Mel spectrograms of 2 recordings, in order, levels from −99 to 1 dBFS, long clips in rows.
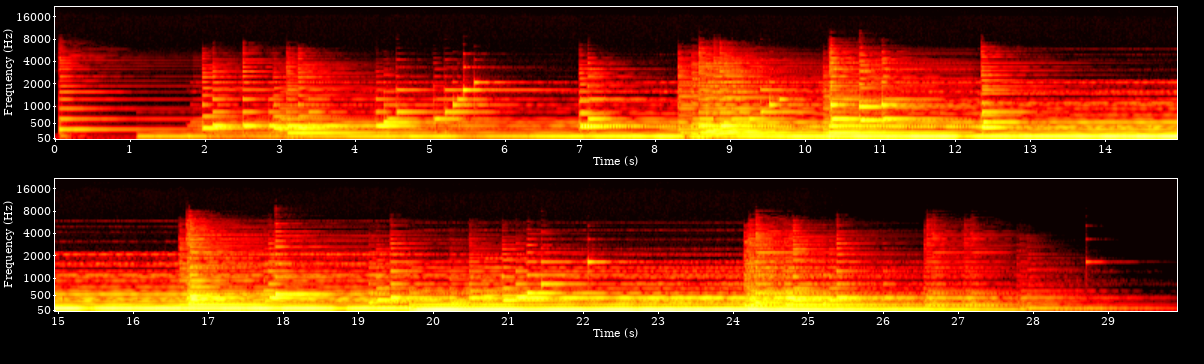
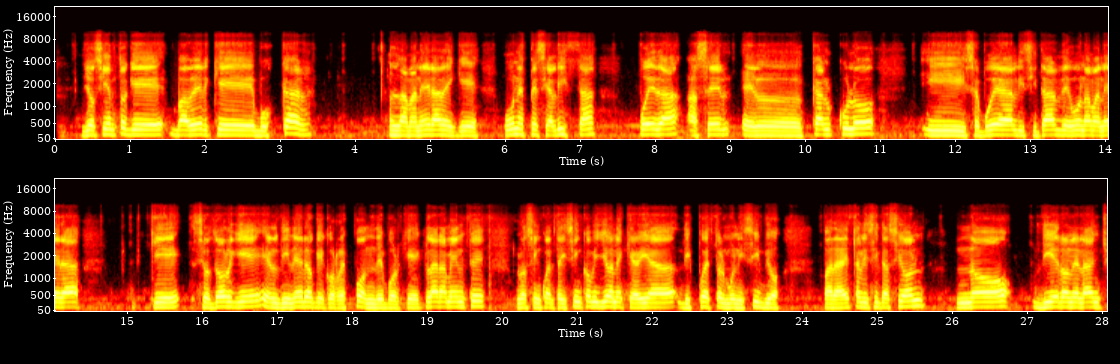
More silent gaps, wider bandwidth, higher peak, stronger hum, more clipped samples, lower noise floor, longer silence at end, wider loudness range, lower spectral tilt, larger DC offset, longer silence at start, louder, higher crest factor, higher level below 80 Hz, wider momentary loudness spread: neither; second, 5.8 kHz vs 9.8 kHz; about the same, -2 dBFS vs 0 dBFS; neither; neither; first, -54 dBFS vs -43 dBFS; first, 1.1 s vs 0 s; first, 11 LU vs 2 LU; first, -9.5 dB/octave vs -5.5 dB/octave; neither; second, 0.05 s vs 0.35 s; second, -18 LUFS vs -13 LUFS; about the same, 14 dB vs 12 dB; first, -20 dBFS vs -50 dBFS; first, 17 LU vs 6 LU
